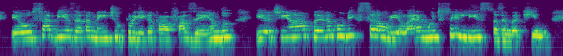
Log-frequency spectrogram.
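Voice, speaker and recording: A woman's high-pitched voice, very fast, with lively intonation. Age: 20s. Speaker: physician. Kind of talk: interview conversation.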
